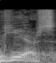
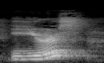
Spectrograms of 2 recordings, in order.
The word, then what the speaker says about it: years: employed the last two years about brexit this was pretty much a good sentence there is the need that's very good uh unfortunately he said years instead of ears but it was absolutely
